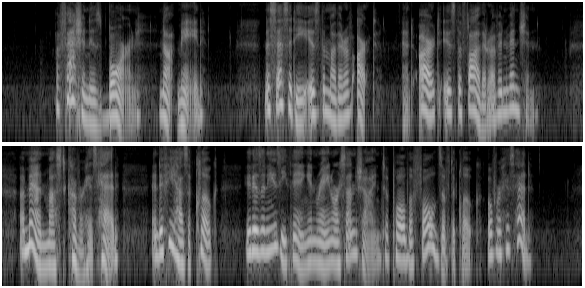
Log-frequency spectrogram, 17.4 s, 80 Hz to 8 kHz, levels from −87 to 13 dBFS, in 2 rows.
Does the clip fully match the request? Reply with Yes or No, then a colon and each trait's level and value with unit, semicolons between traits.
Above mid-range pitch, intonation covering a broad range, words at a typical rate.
Yes: high, 205 Hz; wide, 5.7 semitones; average, 170 wpm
